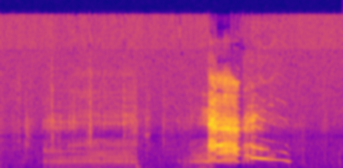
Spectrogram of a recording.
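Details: Pet prairie dog Sumomo calls repeatedly while stroked on the neck after the owner comes home: a soft buzzy harmonic whine, then a loud sharp squeal that slides downward, indoors.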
